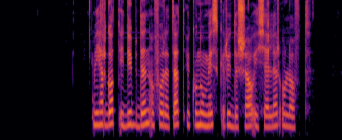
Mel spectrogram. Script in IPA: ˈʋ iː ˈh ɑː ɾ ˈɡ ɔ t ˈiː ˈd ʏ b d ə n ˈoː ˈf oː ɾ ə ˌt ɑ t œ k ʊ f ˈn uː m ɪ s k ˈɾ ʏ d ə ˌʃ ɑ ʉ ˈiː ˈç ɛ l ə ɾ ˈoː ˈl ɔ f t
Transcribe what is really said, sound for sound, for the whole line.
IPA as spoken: ˈʋ iː ˈh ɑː ɾ ˈɡ ɔ t ˈiː ˈd ʏ b d ə n ˈoː ˈf oː ɾ ə ˌt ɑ t œ k ʊ ˈn uː m ɪ s k ˈɾ ʏ d ə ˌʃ ɑ ʉ ˈiː ˈç ɛ l ə ɾ ˈoː ˈl ɔ f t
